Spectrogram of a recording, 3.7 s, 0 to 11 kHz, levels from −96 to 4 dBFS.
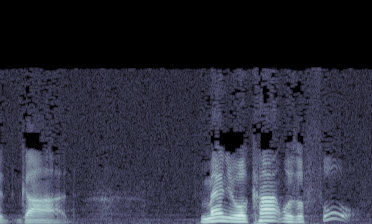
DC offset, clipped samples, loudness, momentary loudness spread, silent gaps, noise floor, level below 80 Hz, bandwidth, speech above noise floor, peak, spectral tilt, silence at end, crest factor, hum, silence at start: under 0.1%; under 0.1%; -18 LUFS; 17 LU; none; -54 dBFS; -46 dBFS; 8 kHz; 35 dB; -2 dBFS; -8 dB/octave; 0.2 s; 18 dB; none; 0 s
